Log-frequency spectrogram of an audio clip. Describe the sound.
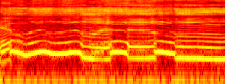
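A man lets out a loud, drawn-out vocal roar imitation, a sustained tonal cry whose pitch wavers and steps downward in a few jumps, with no other talking.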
